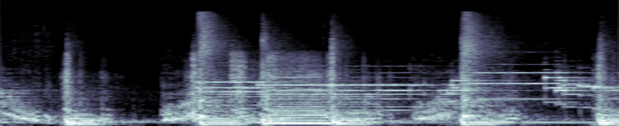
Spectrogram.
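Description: Blues-rock band playing an instrumental break with a Hammond-style organ to the fore over bass and drums. The band stops briefly about a second in, comes back with held chords, and a falling run of notes sounds near the end.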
